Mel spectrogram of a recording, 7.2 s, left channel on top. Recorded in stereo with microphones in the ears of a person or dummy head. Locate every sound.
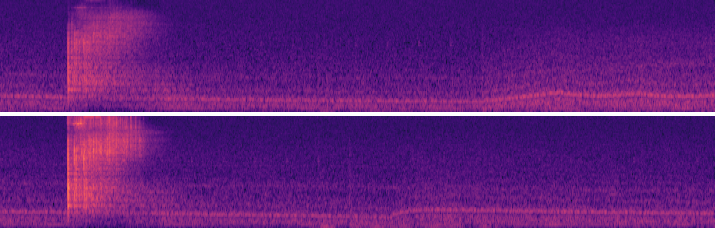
0.7 s a dropped coin: 50° right (ahead or behind), 1.1 m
